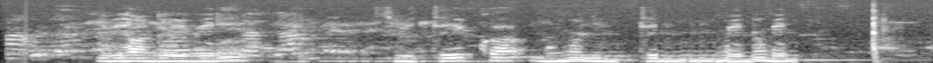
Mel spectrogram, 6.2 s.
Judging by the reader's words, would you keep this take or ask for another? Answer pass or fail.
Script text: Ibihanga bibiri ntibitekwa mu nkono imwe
fail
